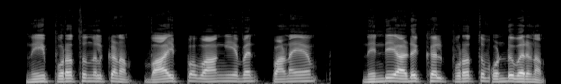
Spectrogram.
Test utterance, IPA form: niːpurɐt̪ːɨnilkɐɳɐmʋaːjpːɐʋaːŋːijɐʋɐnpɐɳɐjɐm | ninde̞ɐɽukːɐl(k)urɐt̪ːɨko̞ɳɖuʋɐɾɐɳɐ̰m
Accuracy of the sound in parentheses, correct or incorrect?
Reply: incorrect: p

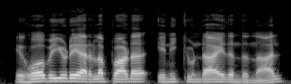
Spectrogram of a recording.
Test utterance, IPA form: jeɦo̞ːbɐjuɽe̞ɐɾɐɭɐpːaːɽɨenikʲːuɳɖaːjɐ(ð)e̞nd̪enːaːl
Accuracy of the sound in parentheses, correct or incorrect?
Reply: correct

